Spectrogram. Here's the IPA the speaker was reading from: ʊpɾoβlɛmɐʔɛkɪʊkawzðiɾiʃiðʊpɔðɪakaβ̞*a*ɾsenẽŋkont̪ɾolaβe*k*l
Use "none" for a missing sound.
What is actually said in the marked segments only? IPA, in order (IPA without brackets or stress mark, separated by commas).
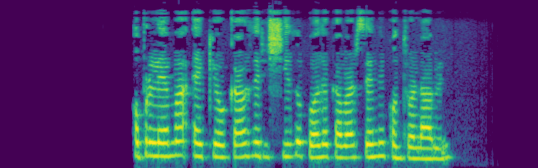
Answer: a, none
